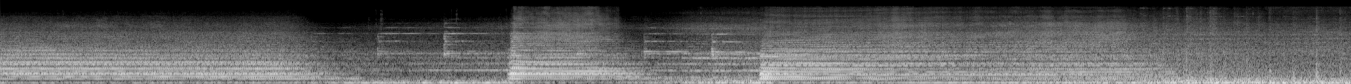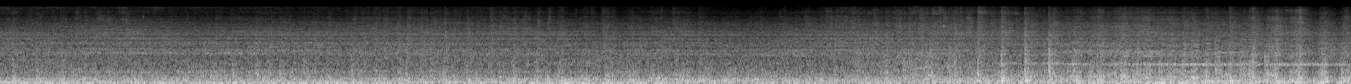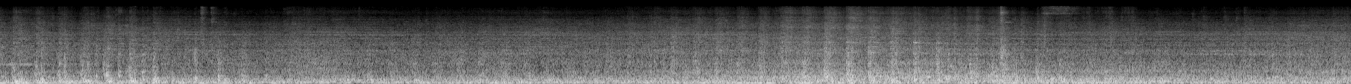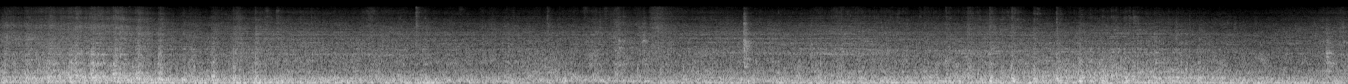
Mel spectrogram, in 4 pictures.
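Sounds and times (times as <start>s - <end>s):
freight train rumbling past: 0.0s - 54.0s
wheels clacking over rail joints: 11.3s - 54.0s.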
